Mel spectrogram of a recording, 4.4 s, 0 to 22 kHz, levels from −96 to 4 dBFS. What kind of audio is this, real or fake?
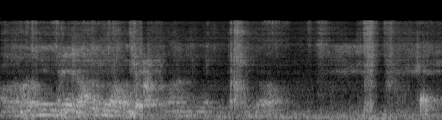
fake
